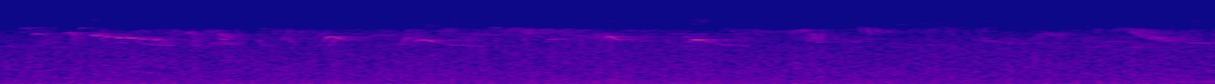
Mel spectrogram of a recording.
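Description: Faint birdsong: a continuous run of short chirps and warbling notes over the steady hiss of a trail camera's microphone.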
